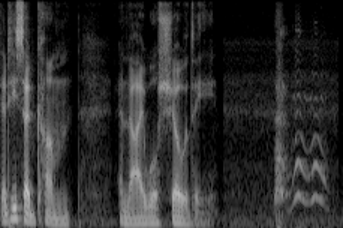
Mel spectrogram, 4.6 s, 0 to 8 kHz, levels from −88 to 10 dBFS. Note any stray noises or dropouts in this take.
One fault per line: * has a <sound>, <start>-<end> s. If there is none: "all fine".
* has a bark, 3.6-4.4 s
